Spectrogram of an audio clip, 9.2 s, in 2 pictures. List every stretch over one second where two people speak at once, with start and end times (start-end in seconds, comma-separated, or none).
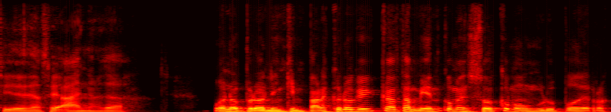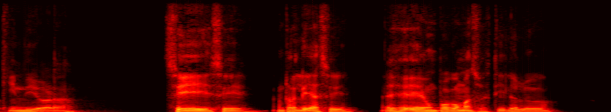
none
